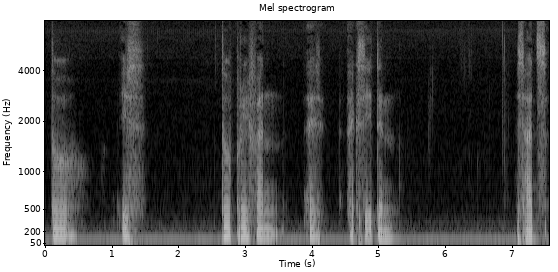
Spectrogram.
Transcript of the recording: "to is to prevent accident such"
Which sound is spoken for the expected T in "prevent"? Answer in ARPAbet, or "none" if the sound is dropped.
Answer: none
